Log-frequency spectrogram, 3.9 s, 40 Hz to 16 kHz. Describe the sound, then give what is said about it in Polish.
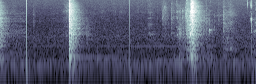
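Faint plastic clicks and clunks come from a cassette being put back into a Technics RS-T330R tape deck: two sharp ticks and two louder rattling clatters, spaced apart with no talk. “Z powrotem wkładam kasetę poprawnie.”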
